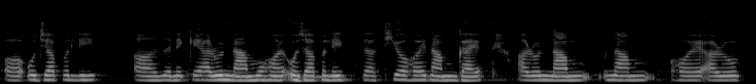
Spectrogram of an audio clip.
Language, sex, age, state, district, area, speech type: Assamese, female, 18-30, Assam, Kamrup Metropolitan, urban, spontaneous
